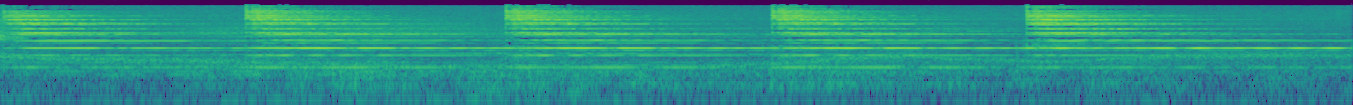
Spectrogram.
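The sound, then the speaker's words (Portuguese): A convent church bell tolls five times at a slow, steady pace, each strike about two seconds apart, its rich ringing hum sustaining between blows with no voices present. “Tocara como que por vontade própria, ou seja, cinco badaladas.”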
